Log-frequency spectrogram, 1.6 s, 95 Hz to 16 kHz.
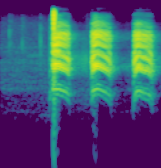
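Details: Burrowing parrot in the Deanery garden at Pelhřimov, Czech Republic, on a February Friday afternoon, 16 February 2018: three harsh, raspy squawks, each short with an arched, rich harmonic band, spaced about 0.4 seconds apart.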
